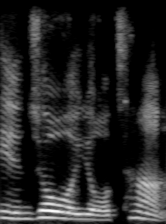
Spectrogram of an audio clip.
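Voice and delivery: put-on Southern accent from Savannah. Retell the line you said while throwing a woman in a jail cell, in a Savannah Southern accent. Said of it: "I think you want a Savannah, a Savannah Southern".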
